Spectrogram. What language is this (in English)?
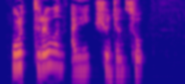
Abkhazian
